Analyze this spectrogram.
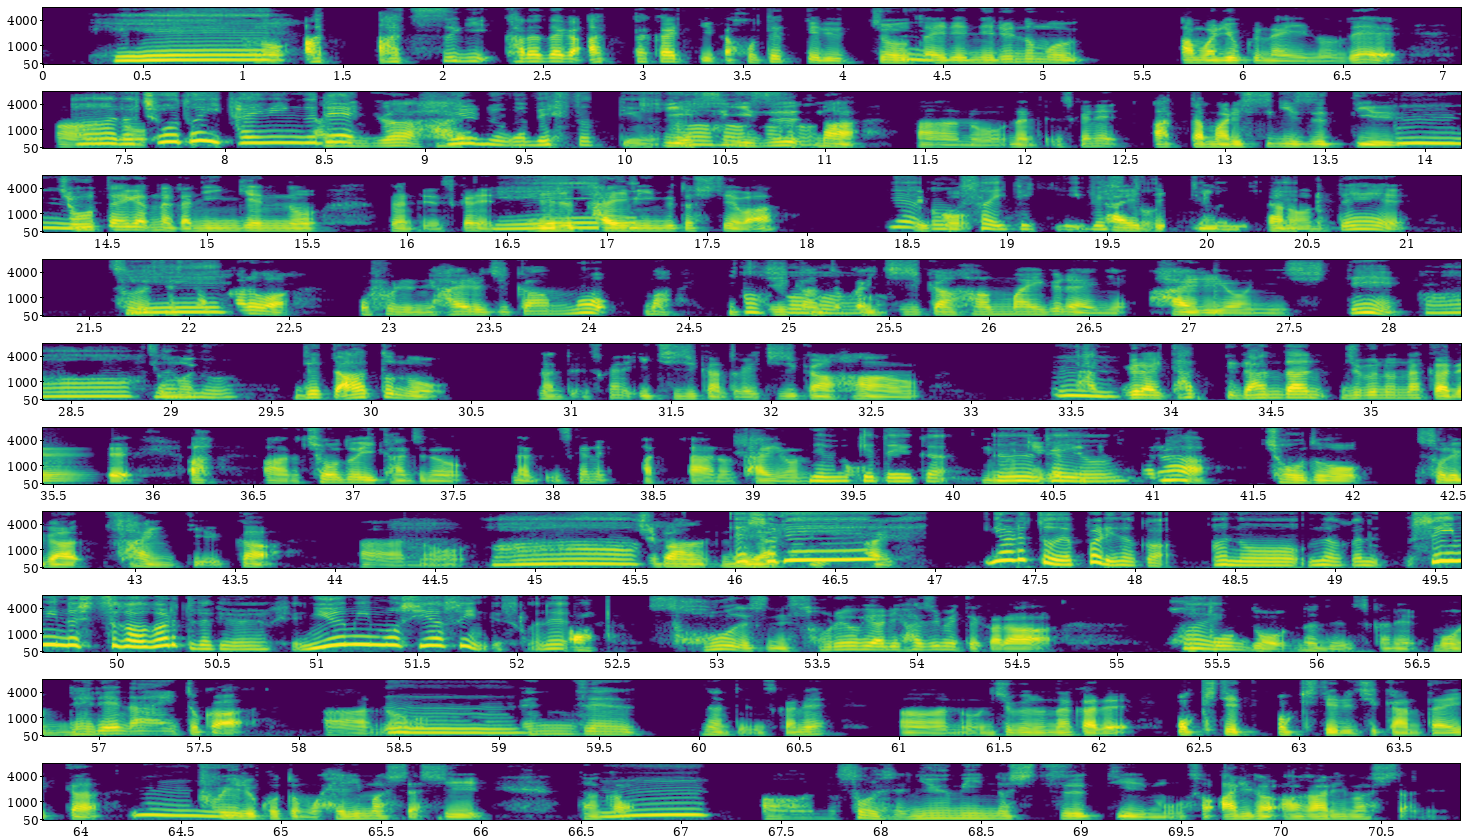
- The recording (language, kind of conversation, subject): Japanese, podcast, 睡眠の質を上げるために、普段どんなことを心がけていますか？
- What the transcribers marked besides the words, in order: tapping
